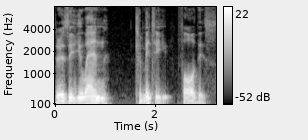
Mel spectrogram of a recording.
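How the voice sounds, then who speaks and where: The man's voice has a very deep, low pitch and a dark, mellow tone. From South Wales. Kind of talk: interview. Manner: halting.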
